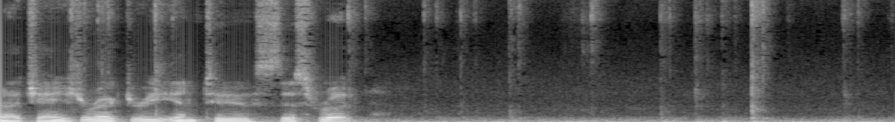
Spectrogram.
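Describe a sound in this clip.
Keys click on a keyboard.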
